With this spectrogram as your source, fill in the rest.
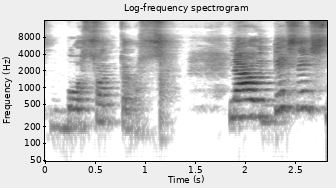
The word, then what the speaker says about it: vosotros: Remember, we don't pronounce V, it's vosotros.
